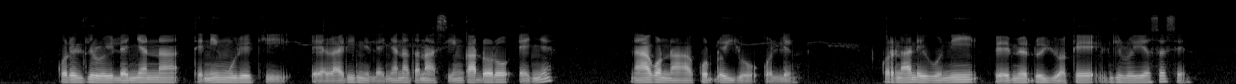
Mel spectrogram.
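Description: A clock-matching stage most likely made a drift correction step between 9.71 and 10.75 s, abruptly slowing playback by 5.72 percent to rebalance its buffer before snapping back to the normal rate. Because speed and pitch move together, the speech in that stretch drops by 102 cents, roughly a semitone, and sounds dragged and flat for just over a second. It then returns abruptly to its original pace and pitch.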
